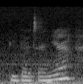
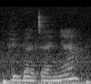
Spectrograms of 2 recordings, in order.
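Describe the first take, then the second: No difference in how they are said.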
